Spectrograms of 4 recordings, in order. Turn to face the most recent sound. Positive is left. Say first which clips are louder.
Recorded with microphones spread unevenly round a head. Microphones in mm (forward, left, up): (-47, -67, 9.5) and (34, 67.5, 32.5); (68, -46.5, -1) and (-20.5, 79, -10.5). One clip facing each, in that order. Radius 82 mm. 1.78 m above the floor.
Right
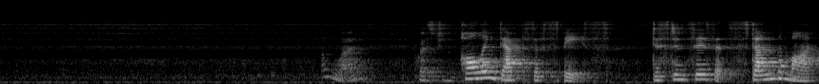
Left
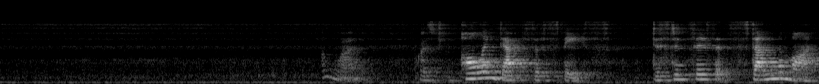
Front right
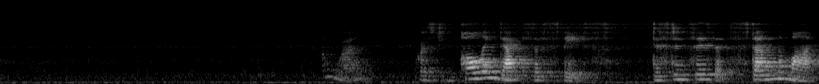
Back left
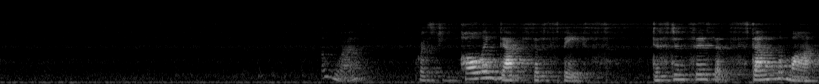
# right 1 dB, back left 1 dB
turn(degrees=-150)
